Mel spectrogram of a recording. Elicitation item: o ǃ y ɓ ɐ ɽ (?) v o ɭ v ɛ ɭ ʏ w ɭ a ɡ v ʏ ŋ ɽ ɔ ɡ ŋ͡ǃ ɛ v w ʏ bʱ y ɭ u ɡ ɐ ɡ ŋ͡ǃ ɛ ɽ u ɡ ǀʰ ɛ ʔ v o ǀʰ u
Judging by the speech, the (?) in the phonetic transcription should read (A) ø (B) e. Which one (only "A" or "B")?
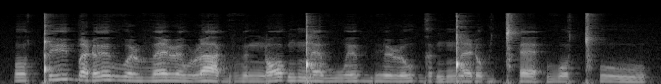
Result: A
